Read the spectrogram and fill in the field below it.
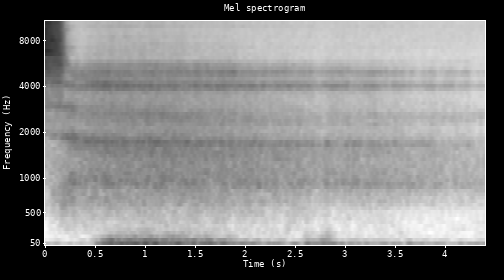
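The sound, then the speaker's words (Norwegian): A slow, drawn-out breath out over a count of six during a breathing exercise, a soft breathy hiss held for several seconds that gradually fades, with no talking. “Og så dobler du ut, så puster du ut på seks.”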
